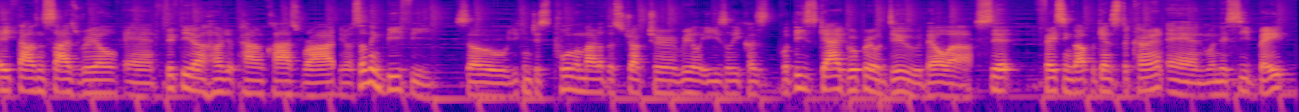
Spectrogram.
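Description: A young man vlogging casually to camera, chatty and relaxed, often tossing in "man". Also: on the low side, moderate pace, few pauses, faint music behind. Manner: laid-back, chatty, says "man" a lot. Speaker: fishing vlogger. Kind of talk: casual gear talk to camera. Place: small indoor room with blue wall. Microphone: camera-mounted shotgun mic.

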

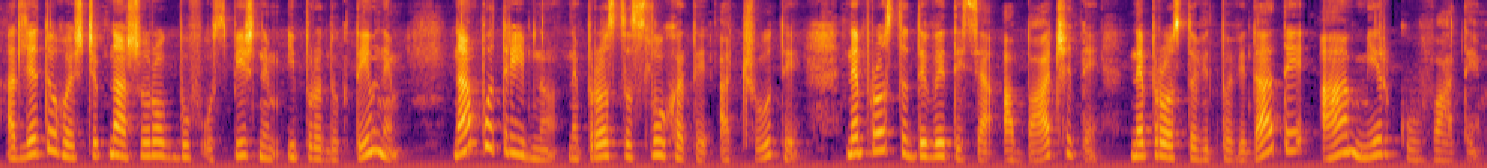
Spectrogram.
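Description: A woman teaching a recorded video lesson to fourth graders, speaking clearly and deliberately and reciting short rhymes. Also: on the high side, very animated. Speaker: primary school teacher.

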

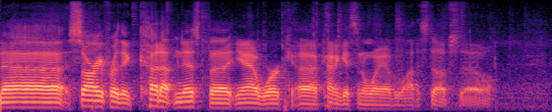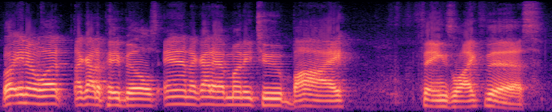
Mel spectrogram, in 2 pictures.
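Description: A man talking casually to camera in his home garage, rambling in a laid-back way with many fillers and restarts. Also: medium pitch. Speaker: garage vlogger fixing scooters. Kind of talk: casual workshop talk to camera.

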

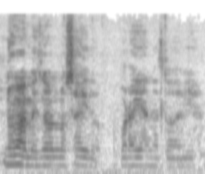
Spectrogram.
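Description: A man's voice: fairly high pitch, little pitch movement, very fast, background noise. A man with a Mexican accent commenting on a horror game he is playing. He talks nervously, muttering to himself and yelping at scares. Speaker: let's play gamer.

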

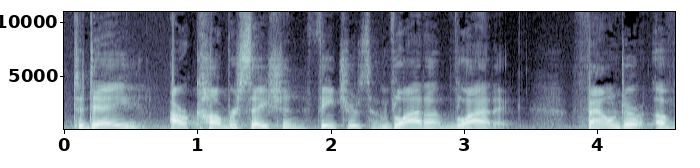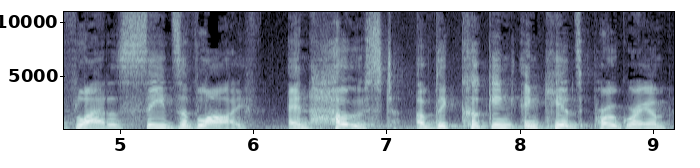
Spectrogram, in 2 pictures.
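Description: A man's voice: fairly high pitch, a little mellow. A man hosting a local TV program, reading a polished, announcer-like introduction and questions in a studio. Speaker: TV program host. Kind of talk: scripted studio interview.

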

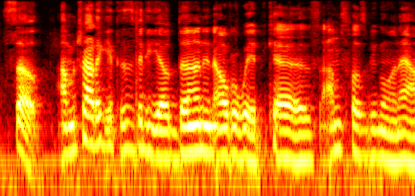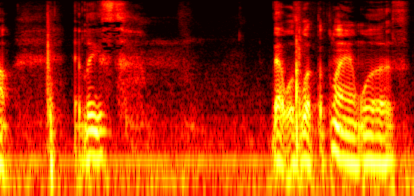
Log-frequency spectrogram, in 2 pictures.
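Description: A woman in her forties, hoarse and scratchy-voiced, rambling casually through a haul vlog. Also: a bass voice, normal speed. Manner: chatty and rambling. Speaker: YouTuber.

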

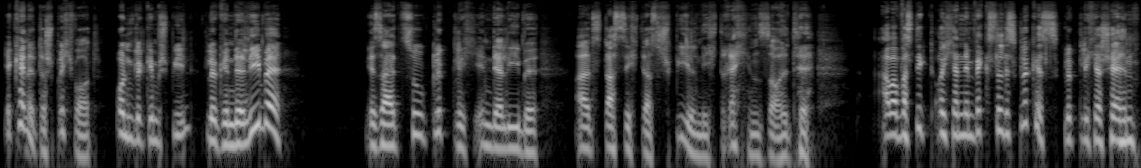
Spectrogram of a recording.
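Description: Lively, teasing storybook musketeer, a male reader doing him. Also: a little high, moderate pace, no room sound, studio quality, pitched above the performer's own voice.

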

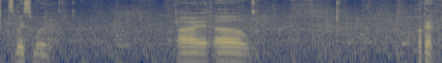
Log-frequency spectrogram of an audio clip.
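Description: Man, medium pitch, unhurried pace, casual craps table chatter, repeated rooting calls, counting aloud, music in background. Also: completely flat delivery. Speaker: craps player. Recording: music behind the voice.

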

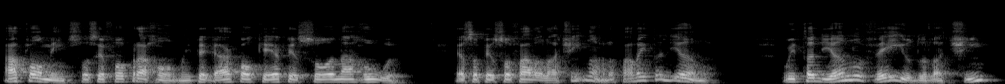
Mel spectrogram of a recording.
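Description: A Sanskrit teacher with a Brazilian Portuguese accent gives a slow, explanatory pronunciation lesson, patiently repeating words to model them. His voice is mid-range and warm, though the highs are cut off.

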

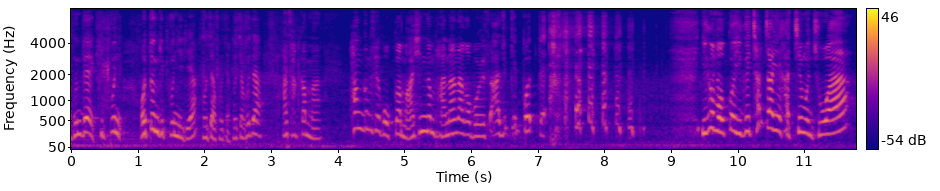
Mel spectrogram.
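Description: An older woman, a grandmother, reading a picture book to her grandchild, lively and chatty with little asides. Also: fairly high pitch, slight background noise. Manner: animated, shifting into character voices and asides.

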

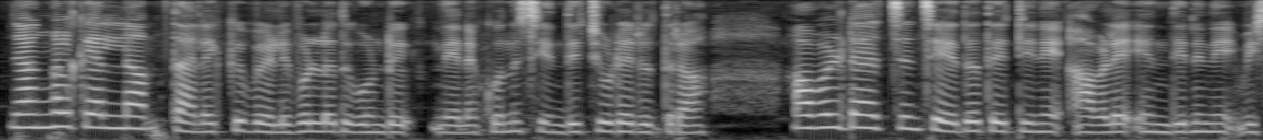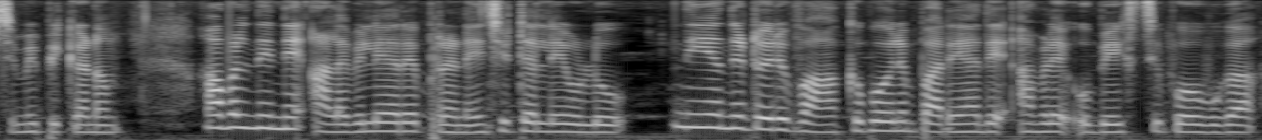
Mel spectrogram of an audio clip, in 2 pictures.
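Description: A woman voicing a calm middle-aged father who reasons gently with his son in a spoken story. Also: sits high, fairly quick, clean tone, natural voice. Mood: persuading.

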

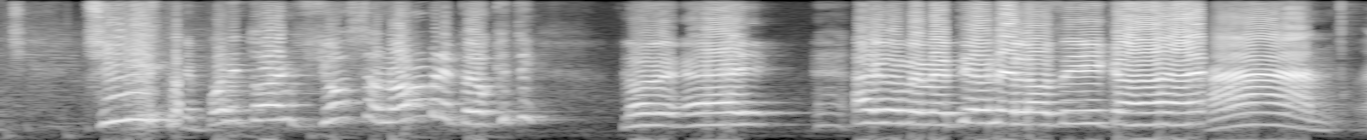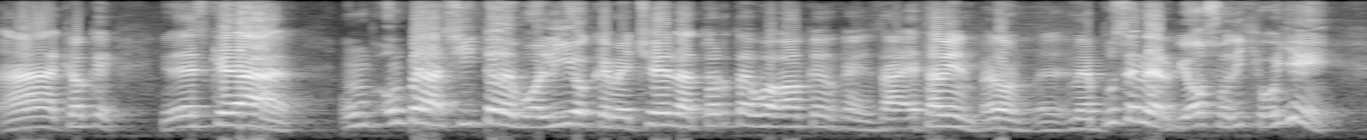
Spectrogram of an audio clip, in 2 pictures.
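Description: A man's voice: high voice, a bit bright, slight background noise. A young man with a Mexican Spanish accent, joking and rambling through a running commentary as he plays a mobile game. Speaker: gaming video creator. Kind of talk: playing a mobile game on camera.

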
